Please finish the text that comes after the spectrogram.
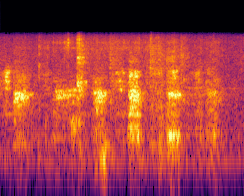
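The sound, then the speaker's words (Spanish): Dogs yelp and whine playfully in a quick series of short, excited vocalizations, with no talking over them; the speaker's dogs, behind the speaker, want to play. “Perdonen ustedes, es que mis perros les dio porque en este momento quieren jugar. Atrás de mí, además.”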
